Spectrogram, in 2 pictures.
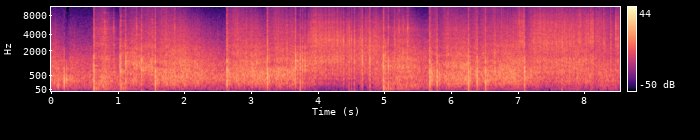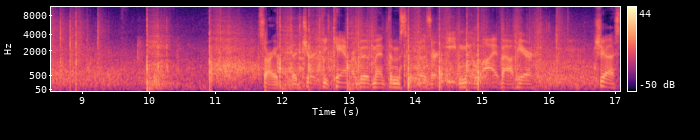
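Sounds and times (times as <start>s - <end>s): crackling hiss: 0.0s - 17.0s
fireworks bangs: 0.0s - 17.0s.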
